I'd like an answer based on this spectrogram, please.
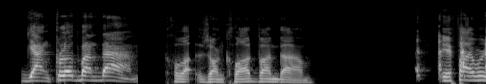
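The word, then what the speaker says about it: Jean-Claude Van Damme: I have not seen The Fifth Element and I I still don't know who Jean Vancla is. I think that's how you say his name though. JeanClaude Vanam.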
